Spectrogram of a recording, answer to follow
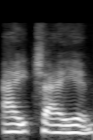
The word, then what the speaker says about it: Fackham: It's actually spelled F-A-C-K. Fackham, Fackham Hall. Yes. Or it might not be HAM, it might be just AM, but Yeah. they mispronounce it all the time and go, fuck 'em all.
